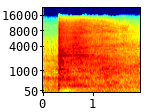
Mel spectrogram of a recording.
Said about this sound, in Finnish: Pohjoisen suunnasta Pohtimolta ja Typpyränperältä tulossa oleva kirjastoauto kääntyy risteyksestä Pellontielle kohti Songan kylää ja pysähtyy Viittilöijän kohdalle bussipysäkille.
